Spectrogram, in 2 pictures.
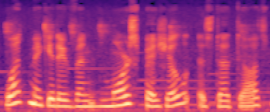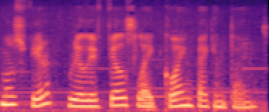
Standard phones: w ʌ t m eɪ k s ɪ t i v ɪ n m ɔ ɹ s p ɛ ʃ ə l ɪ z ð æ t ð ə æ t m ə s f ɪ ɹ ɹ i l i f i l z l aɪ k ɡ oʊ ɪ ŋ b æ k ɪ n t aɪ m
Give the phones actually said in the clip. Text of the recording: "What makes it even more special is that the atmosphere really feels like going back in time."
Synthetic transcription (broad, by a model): w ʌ t m eɪ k ɪ t i v ɪ n m ɔ ɹ s p ɛ ʃ ə l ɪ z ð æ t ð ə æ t m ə s f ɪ ɹ ɹ i l i f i l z l aɪ k ɡ oʊ ɪ ŋ b æ k ɪ n t aɪ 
